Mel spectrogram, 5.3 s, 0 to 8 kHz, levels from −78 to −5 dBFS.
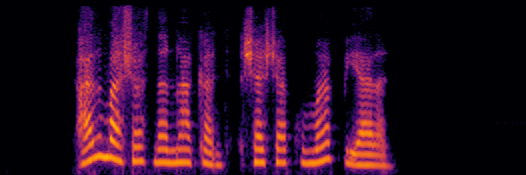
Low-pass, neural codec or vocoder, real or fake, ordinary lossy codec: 7.2 kHz; codec, 16 kHz in and 24 kHz out, 0.6 kbps, FocalCodec, streaming, 4096 codes; fake; MP3, 64 kbps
